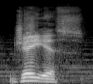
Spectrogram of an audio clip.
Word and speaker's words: J-is: J-is. Actually, yeah, I realize ICE at the end of Justice is pronounced is, not ice. So it's J-is.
